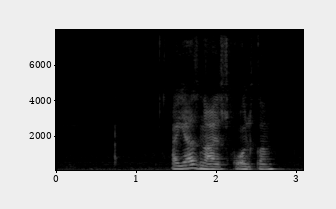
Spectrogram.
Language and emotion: Russian, neutral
